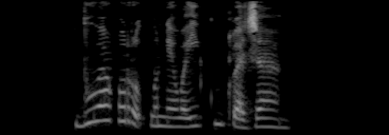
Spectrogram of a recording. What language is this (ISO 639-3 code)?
tsn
